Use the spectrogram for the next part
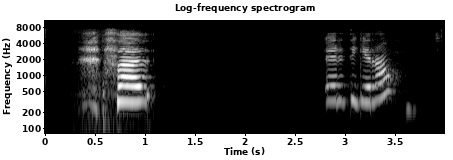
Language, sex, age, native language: Icelandic, male, 11, Icelandic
